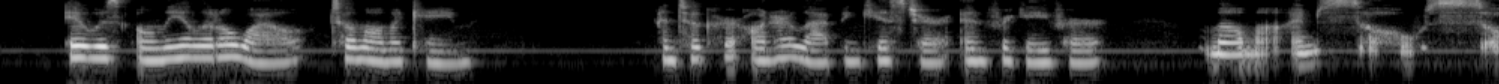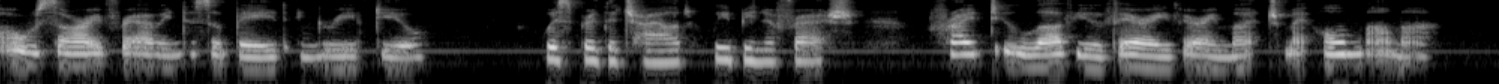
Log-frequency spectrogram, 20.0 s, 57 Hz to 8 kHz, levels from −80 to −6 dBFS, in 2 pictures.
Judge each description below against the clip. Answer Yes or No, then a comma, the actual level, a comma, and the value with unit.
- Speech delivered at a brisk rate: No, slow, 135 wpm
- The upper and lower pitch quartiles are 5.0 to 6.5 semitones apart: Yes, average, 5.3 semitones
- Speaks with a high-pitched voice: Yes, high, 235 Hz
